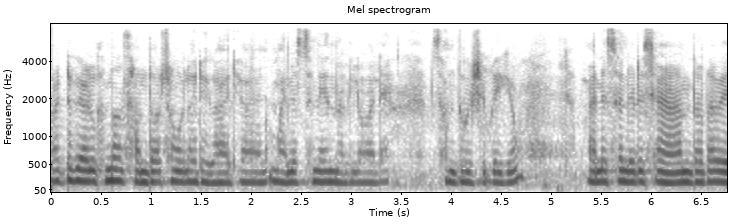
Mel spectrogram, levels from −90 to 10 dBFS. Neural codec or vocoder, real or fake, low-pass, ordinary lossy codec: codec, 16 kHz, 8 kbps, FunCodec, trained on LibriTTS, 25 frames a second; fake; 7.2 kHz; none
